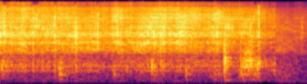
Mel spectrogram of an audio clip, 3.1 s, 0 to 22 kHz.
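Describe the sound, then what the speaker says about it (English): Garlic sizzling in a pan as it starts cooking for Asian-style sweet and smoky ribs, a steady loud frying hiss with a few light stirring scrapes. "now I'm adding my garlic. You just want to cook this for about 30 seconds"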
